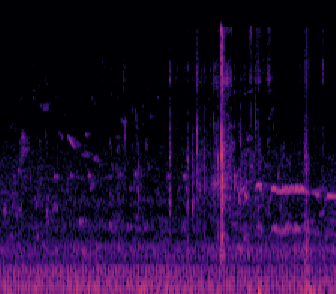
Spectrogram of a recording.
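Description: Faint distant bird calls over a quiet outdoor background, with one drawn-out call near the end. A single sharp click comes about three seconds in.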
